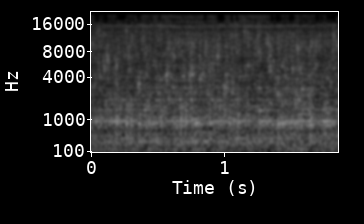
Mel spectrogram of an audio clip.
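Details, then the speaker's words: Electric BMW 320i conversion, test of two newly mounted Lang coolant pumps: continuous rushing water with no surging, gurgling or pump rattle; both pumps show good, even coolant flow. "And you can hear both pumps are pumping water, good flow. So that was the last thing to verify."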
